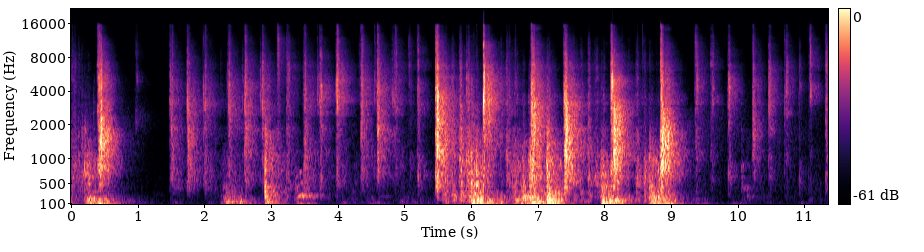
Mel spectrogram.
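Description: A group claps and slaps their bodies in a quick, tight rhythm.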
